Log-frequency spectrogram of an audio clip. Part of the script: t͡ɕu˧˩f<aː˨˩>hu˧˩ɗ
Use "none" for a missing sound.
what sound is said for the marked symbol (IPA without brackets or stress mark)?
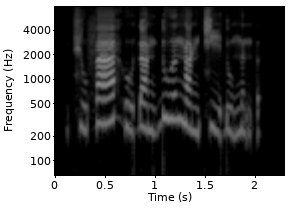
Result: aː˨˦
